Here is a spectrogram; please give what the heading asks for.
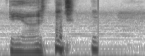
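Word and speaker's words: Pyon: The bondmen, the familia, and peon. It's spelled P-Y-O-N, but she pronounces it peon.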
